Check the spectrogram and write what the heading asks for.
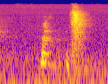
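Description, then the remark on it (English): A single quick sneeze: a short voiced intake followed by a sharp, hissy burst. It sounds fairly quiet, with no one talking over it. “Bless, Bless you.”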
